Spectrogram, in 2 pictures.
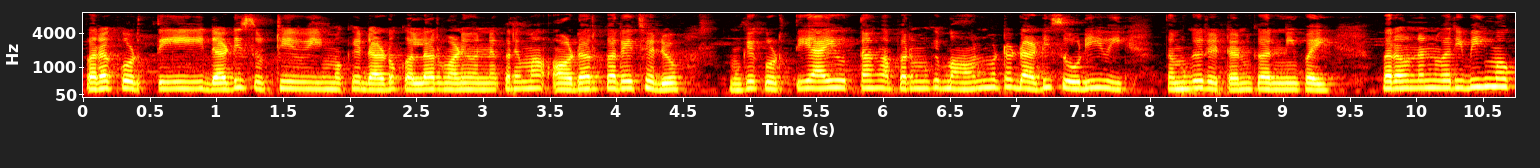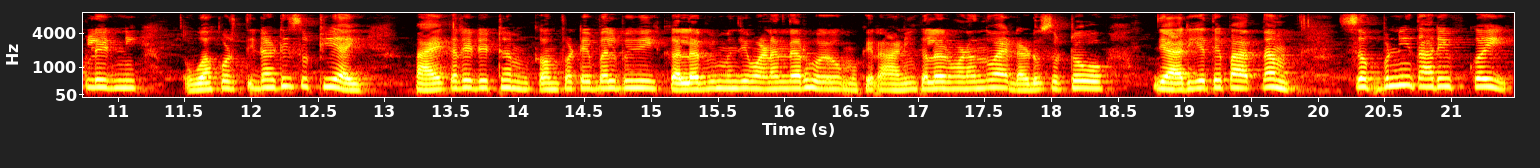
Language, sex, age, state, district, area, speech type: Sindhi, female, 30-45, Gujarat, Surat, urban, spontaneous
